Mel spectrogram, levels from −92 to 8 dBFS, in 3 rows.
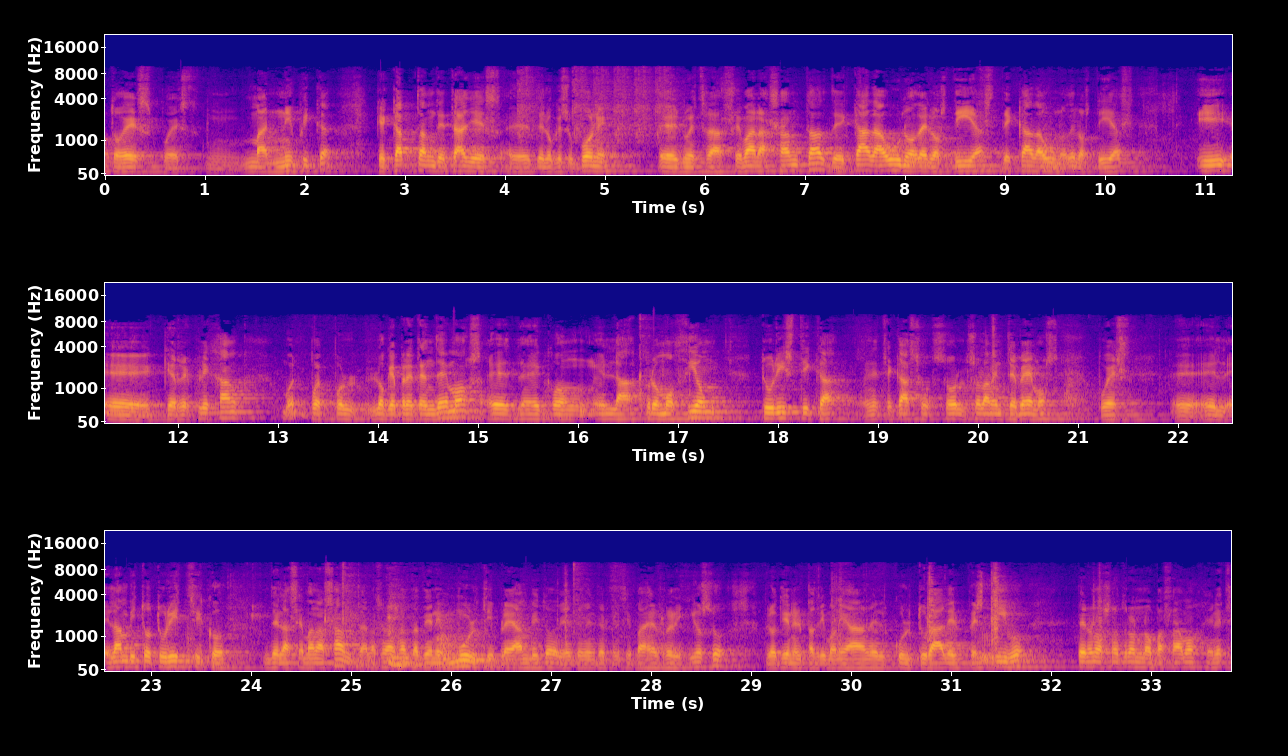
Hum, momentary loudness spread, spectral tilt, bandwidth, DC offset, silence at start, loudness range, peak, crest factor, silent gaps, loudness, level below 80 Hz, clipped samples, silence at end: none; 10 LU; -6 dB/octave; 10 kHz; under 0.1%; 0 s; 4 LU; 0 dBFS; 18 dB; none; -18 LUFS; -56 dBFS; under 0.1%; 0 s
